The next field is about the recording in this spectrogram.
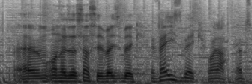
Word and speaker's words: Weissbeck: Gaëtan, je dis bien Weisbeck, ça va la prononciation Ouais, y a pas de souci.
